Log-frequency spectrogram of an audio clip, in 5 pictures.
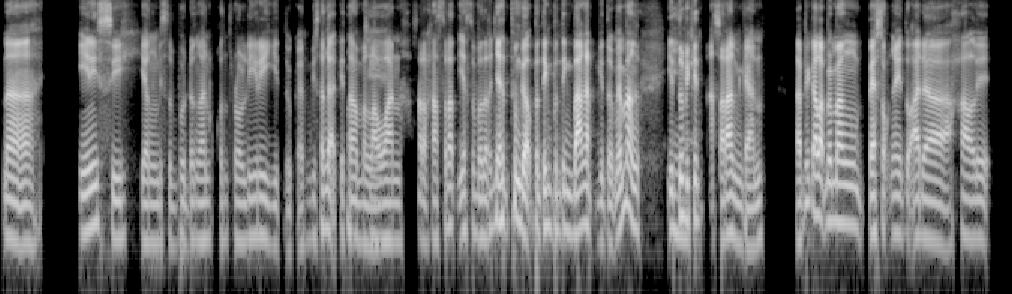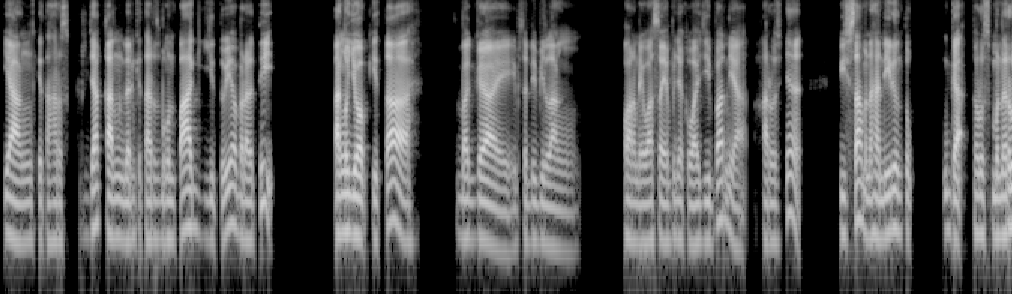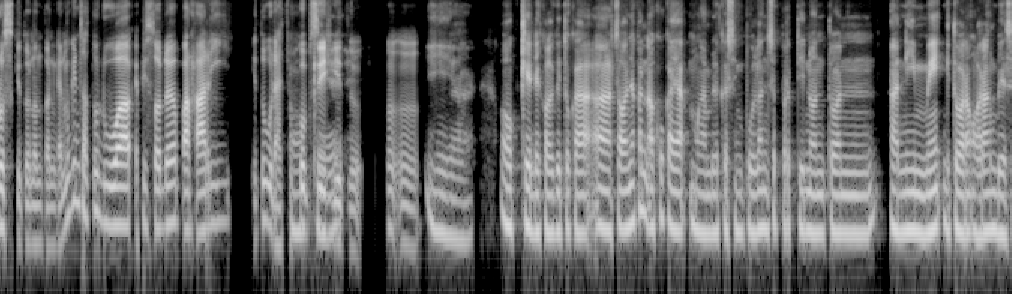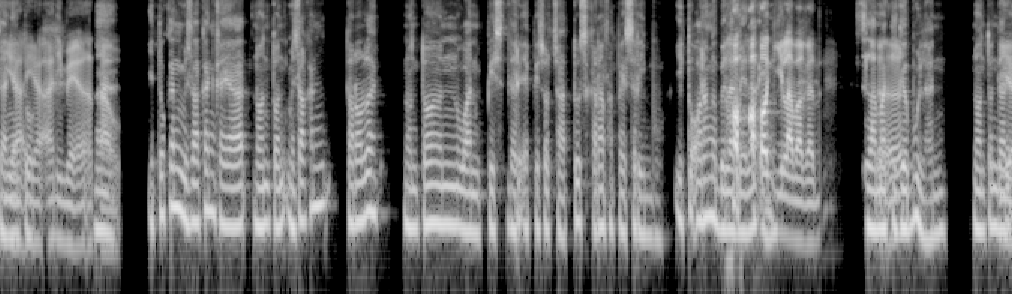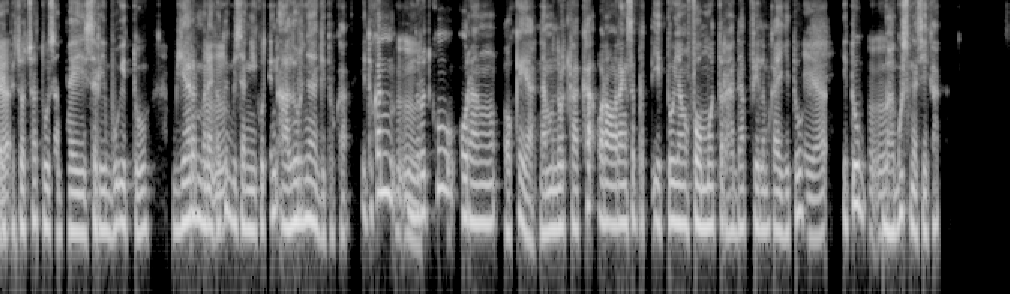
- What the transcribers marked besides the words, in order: laughing while speaking: "sebenarnya itu"; tapping; laughing while speaking: "Oh"; in English: "FOMO"
- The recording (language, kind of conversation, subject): Indonesian, podcast, Bagaimana layanan streaming mengubah kebiasaan menonton orang?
